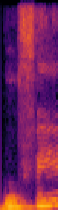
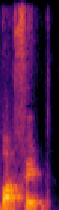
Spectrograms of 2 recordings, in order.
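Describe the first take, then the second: First: It ends in a vowel with no t sound. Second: It ends with a clearly pronounced t sound. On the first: It names a self-service meal. "बुफे और बफेट ये दो बहुत ही अलग sound के words हैं" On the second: It means to strike something repeatedly with force. "इसमें हम टी pronounce करेंगे"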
